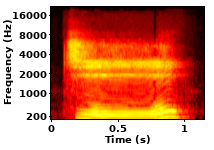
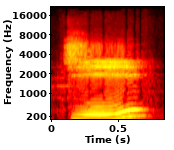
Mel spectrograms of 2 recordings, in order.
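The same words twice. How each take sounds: First: The syllable is said with the third tone. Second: The syllable is said with the second tone. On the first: "No terceiro tom" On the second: "No segundo tom"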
